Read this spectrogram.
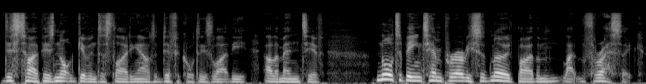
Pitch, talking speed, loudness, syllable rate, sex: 135 Hz, 215 wpm, -19 LUFS, 7.3 syllables/s, male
